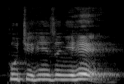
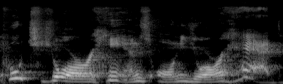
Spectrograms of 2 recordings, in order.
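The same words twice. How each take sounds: First: The words are reduced and run together. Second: Each word is pronounced fully and separately. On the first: The speaker calls it right. "So he said" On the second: The speaker calls it wrong. "did he say"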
